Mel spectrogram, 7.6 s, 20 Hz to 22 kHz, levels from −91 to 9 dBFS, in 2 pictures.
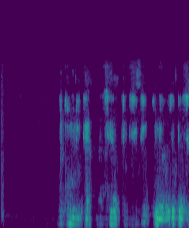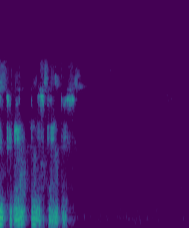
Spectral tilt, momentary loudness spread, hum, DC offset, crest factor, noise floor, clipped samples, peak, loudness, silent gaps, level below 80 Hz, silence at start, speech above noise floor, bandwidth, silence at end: -4.5 dB/octave; 9 LU; none; under 0.1%; 20 dB; -86 dBFS; under 0.1%; -18 dBFS; -37 LUFS; none; -72 dBFS; 0.05 s; 49 dB; 7.4 kHz; 2.25 s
